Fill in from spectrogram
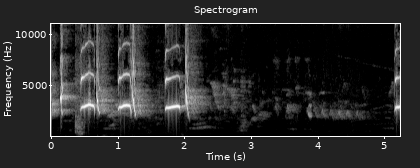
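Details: Oriental magpie-robin song used as a lure to get kacer birds to sing loudly and openly: four loud, harsh, ringing whistled notes in quick succession, then near silence with faint chips before another note starts.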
